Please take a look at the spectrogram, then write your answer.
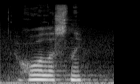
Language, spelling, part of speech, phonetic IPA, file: Belarusian, голасны, adjective, [ˈɣoɫasnɨ], Be-голасны.ogg
- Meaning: loud, loud-voiced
